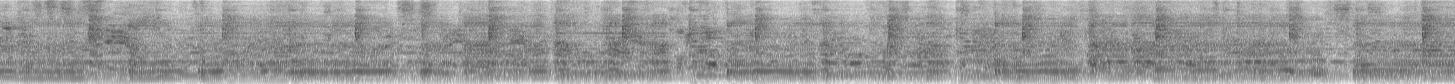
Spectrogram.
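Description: Live music played in a small room, with a plucked guitar among the instruments, running without a break.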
